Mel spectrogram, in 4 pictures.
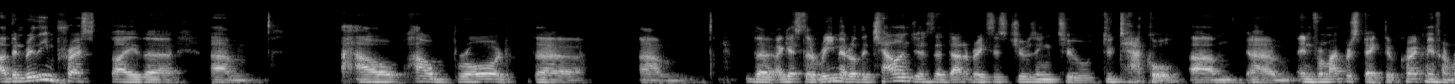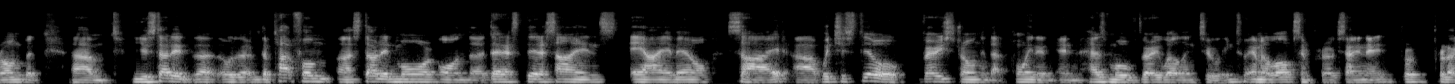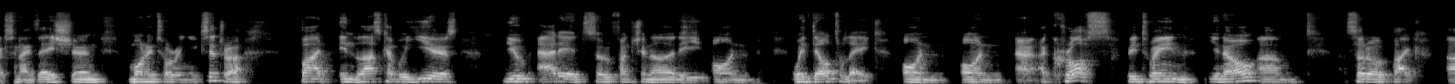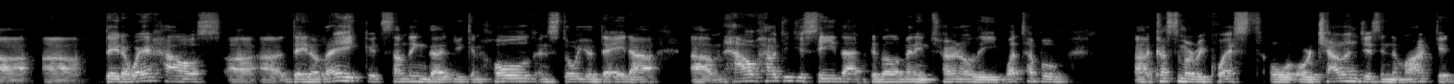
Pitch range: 110-125 Hz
